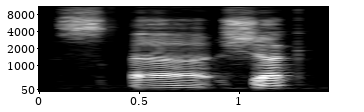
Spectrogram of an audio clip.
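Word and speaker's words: Shough: Shuck. That's right. Shuck looked way better.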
